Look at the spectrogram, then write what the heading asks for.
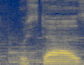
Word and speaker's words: Ustaz: Muhammad Taha ustaz Mahmud ustaz and an honorific in the Sudanese Arabic pronunciation of the word for Teacher often visited abah harz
